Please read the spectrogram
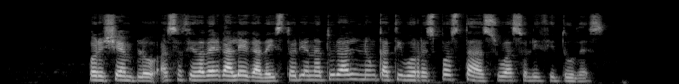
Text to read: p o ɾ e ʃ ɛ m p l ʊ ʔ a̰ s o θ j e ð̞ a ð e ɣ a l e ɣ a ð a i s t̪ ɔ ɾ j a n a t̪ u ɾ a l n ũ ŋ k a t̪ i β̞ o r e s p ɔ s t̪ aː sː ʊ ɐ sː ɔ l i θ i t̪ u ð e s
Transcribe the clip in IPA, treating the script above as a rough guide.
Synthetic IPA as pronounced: p o ɾ e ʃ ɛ m p l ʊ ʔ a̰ s o θ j e ð̞ a ð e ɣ a l e ɣ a ð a i s t̪ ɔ ɾ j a n a t̪ u ɾ a l n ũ ŋ k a t̪ i β̞ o r e s p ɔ s t̪ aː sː u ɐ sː o l i θ i t̪ u ð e s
